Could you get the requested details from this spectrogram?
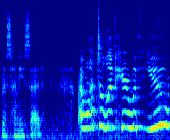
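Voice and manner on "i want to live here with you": put-on high begging girl; pleading child. A narrator's reading. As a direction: beg with all her heart. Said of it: "Matilda cried out".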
